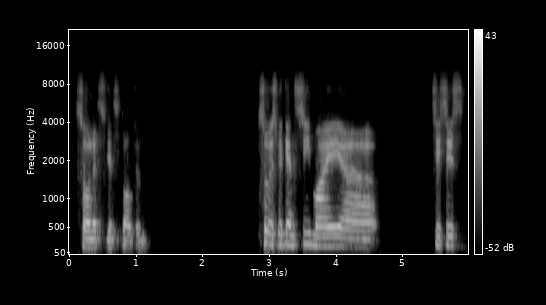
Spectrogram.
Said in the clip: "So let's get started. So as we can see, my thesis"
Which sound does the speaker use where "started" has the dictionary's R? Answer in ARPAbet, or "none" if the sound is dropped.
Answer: L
